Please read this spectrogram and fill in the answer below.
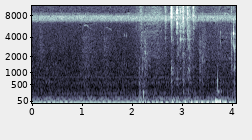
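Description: Faint computer keyboard keystrokes, a few scattered clicks in the second half, as a stock ticker symbol is typed in.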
